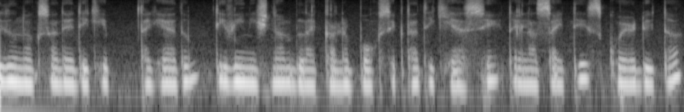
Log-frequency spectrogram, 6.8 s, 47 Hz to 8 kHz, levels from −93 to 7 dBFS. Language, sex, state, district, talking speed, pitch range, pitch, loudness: Nagamese, female, Nagaland, Kohima, 175 wpm, 170-185 Hz, 175 Hz, -16 LUFS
